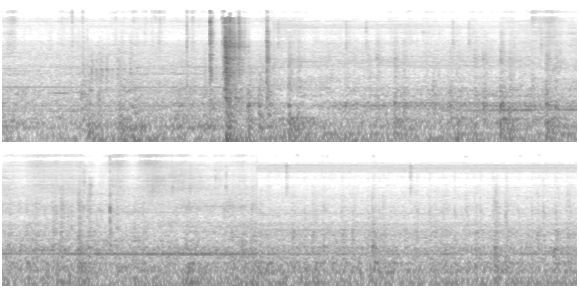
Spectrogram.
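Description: Cabin noise of a Seibu Laview limited express, an electric train, running along: a steady low rumble, with one sharp click about three seconds in.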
